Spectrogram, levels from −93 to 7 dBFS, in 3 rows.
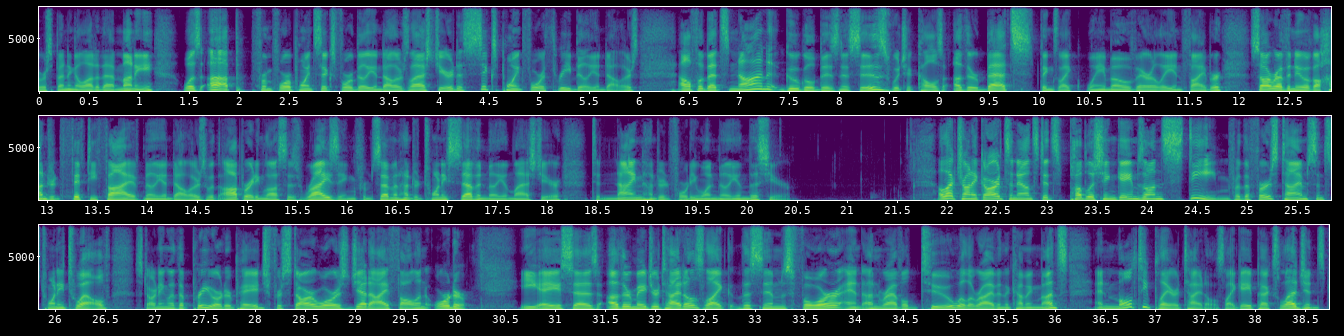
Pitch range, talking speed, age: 125-165 Hz, 155 wpm, 40-59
